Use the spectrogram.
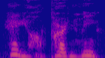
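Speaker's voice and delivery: queasy, whispered apology; nauseous whisper. Real, not acted. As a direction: whisper it while feeling sick. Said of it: "I'm feeling rather nauseous this morning".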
